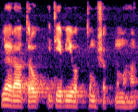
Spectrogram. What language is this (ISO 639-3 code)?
san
